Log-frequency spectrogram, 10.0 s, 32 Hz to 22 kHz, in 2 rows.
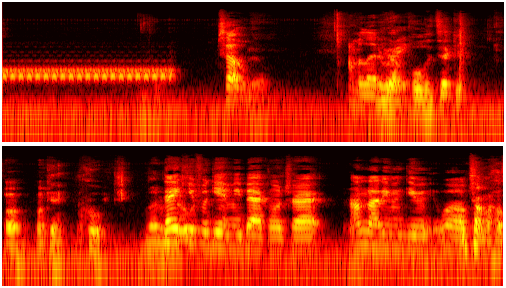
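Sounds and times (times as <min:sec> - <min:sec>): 
telephone ringing with an electronic warbling trill in a closed restaurant: 0:00.0 - 0:01.7
low hum: 0:00.0 - 0:10.0
speech: 0:02.2 - 0:02.6, 0:03.5 - 0:10.0.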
